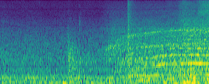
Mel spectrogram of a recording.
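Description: A motor spinning up: a whine that rises in pitch over a hiss, starting about a second in and growing louder.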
